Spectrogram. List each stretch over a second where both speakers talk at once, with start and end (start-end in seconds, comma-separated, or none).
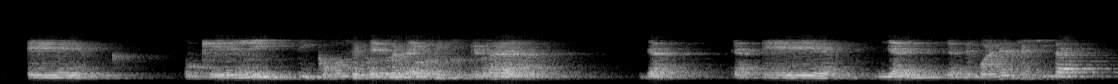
3.6-5.4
